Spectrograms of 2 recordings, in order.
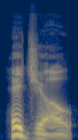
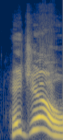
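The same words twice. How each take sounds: First: It is said in a normal voice. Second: It is said in a high voice.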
